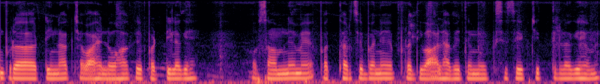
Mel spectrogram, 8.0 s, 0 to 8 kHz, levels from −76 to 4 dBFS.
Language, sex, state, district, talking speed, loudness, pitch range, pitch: Chhattisgarhi, male, Chhattisgarh, Rajnandgaon, 195 wpm, -18 LUFS, 125-135 Hz, 130 Hz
